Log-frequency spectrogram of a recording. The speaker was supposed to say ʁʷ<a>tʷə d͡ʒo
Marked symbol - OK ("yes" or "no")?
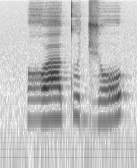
yes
